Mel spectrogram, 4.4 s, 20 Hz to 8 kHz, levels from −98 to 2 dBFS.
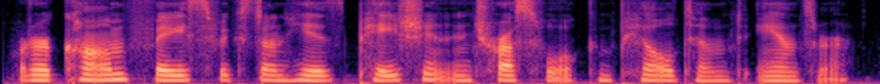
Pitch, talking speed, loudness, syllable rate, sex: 175 Hz, 190 wpm, -19 LUFS, 4.9 syllables/s, female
